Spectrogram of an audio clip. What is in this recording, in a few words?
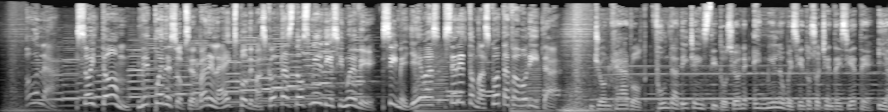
Spanish Latin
